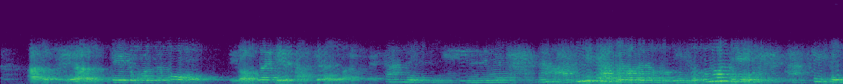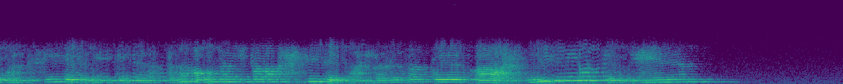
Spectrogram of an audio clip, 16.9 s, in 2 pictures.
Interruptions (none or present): none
